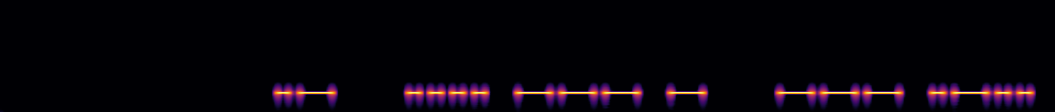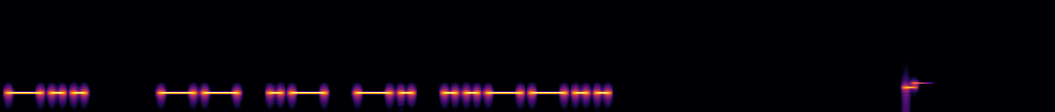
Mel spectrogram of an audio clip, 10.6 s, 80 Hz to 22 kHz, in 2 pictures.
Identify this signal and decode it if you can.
Morse code, heard as a keyed tone, about 21 wpm, 700 Hz. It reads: A HOT OLD MAN?
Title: Sentences from Top 1000 Words - Review Part 3 - 22wpm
